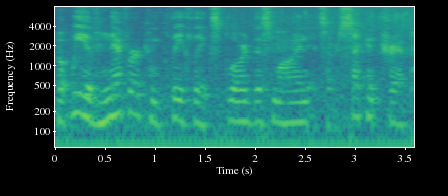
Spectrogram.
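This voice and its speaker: A let's play host with a mid-range voice talks a little fast, offering casual, wryly musing commentary while playing a video game. Game sound effects come through clearly in the background.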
